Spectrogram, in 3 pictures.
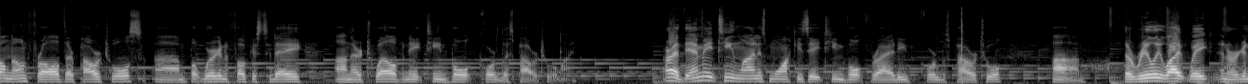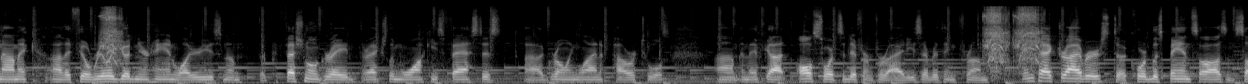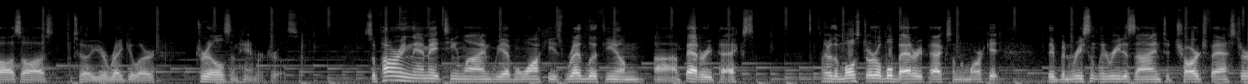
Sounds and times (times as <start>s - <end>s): Speech: 0.0s - 5.8s, 6.6s - 28.0s, 28.6s - 32.5s, 33.1s - 37.4s
Music: 0.0s - 37.4s.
